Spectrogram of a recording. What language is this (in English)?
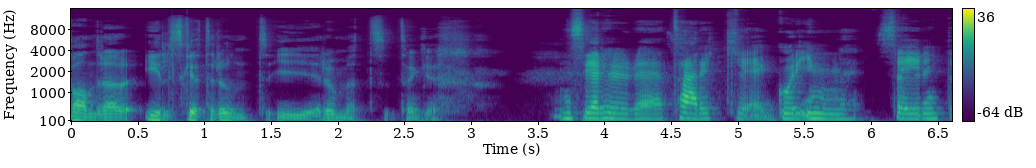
Swedish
